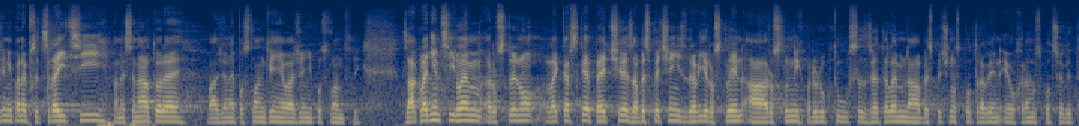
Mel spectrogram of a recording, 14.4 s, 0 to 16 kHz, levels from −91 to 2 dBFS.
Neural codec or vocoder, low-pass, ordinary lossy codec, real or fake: autoencoder, 48 kHz, 128 numbers a frame, DAC-VAE, trained on Japanese speech; 14.4 kHz; Opus, 64 kbps; fake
